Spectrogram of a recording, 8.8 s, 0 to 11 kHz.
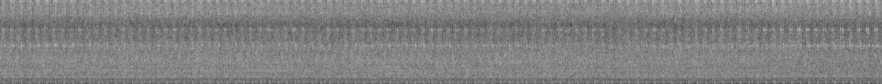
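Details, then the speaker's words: Champion VR5-8 80-gallon vertical air compressor (oil changed a couple of times) running: a steady, even pumping thump at about 100 per minute with no knocks or rattles, healthy. "basically that's the setup it's been running great changed oil a couple times no problems at all um i'm gonna turn it on here and let y'all hear it run"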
